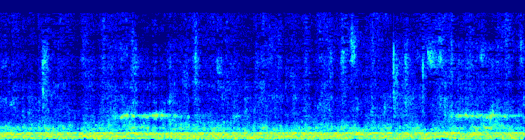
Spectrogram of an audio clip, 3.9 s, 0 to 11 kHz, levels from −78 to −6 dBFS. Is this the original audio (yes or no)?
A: no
